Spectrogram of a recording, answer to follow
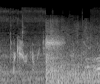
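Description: A fighter jet roaring overhead, heard as a steady rushing noise that sets in suddenly about a second in, with brief snatches of voice over it.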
